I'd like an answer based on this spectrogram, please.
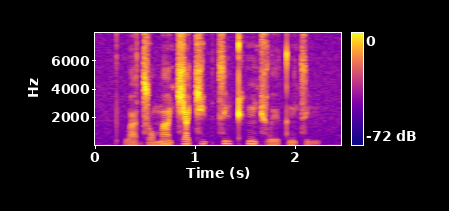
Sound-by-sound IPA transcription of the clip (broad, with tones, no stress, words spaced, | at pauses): pʰwa˨˩d͡zɔ˦mã˥˧ t͡ɕa˥˧t͡ɕi˦ʔt͡si˥˧kʰĩ˥˧ t͡ɕwe˧t̪ĩ˧t͡si˨˩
